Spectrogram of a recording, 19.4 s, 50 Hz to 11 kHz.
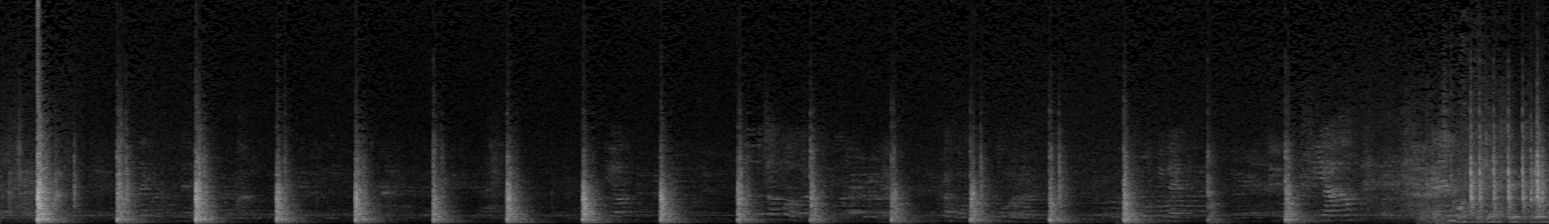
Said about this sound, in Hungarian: Emeld meg, tartsd meg ezt az asztalt. Létezik-e a Földön kívül valamilyen értelmes világ? Ha igen, akkor koppancs 17-et, ha nem, akkor 3-at.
